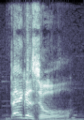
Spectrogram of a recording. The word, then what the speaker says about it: Begazul: Can I cut in and say, I'm going to pronounce it myself. Begazul? Begazul! That's the one!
